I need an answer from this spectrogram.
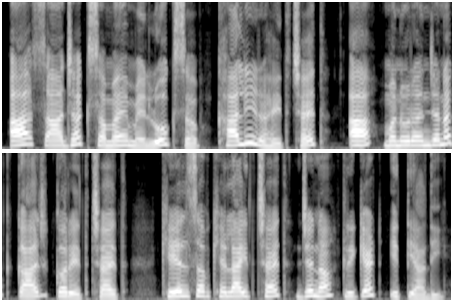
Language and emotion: Maithili, neutral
